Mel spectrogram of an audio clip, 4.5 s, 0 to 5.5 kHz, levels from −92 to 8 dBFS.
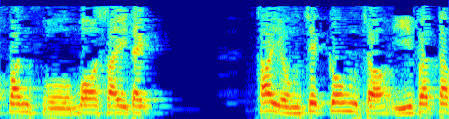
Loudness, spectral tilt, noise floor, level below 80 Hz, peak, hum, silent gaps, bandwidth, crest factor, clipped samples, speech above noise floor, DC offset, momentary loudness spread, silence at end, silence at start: -14 LUFS; -10 dB/octave; -54 dBFS; -46 dBFS; 0 dBFS; none; none; 5 kHz; 14 dB; under 0.1%; 41 dB; under 0.1%; 6 LU; 0 s; 0 s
